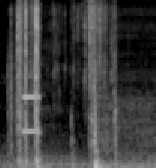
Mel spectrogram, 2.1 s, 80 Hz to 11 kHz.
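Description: A Lexus GX470 with a charging fault clicks and clunks as its ignition key is turned, two short bursts of mechanical noise with a faint jingle of keys, close by and without talk.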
